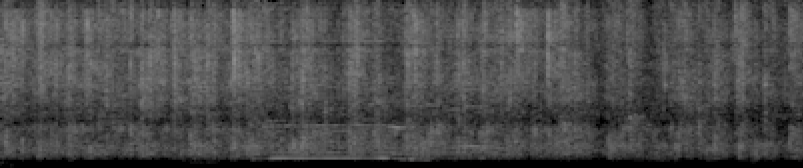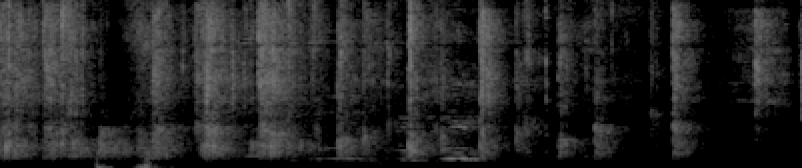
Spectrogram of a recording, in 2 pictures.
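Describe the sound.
A crowd applauds loudly and steadily, a dense wash of clapping that thins out toward the end, with faint voices and a brief whistle-like tone mixed in.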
